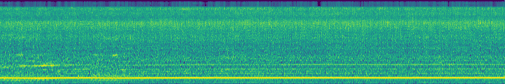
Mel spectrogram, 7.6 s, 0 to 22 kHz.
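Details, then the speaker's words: Echo PB413H two-stroke backpack blower on a new aftermarket Chinese carburetor whose high-speed screw lacks lean adjustment; steady high drone with a faint uneven burble; four-stroking at full throttle, set just on the rich side rather than lean. "I want the high speed just off the four-stroke, so it's right at that verge, because you don't want it to be lean. You'd rather have it on the rich side. When it's burbling in four-stroke, that means it's a little bit rich,"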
